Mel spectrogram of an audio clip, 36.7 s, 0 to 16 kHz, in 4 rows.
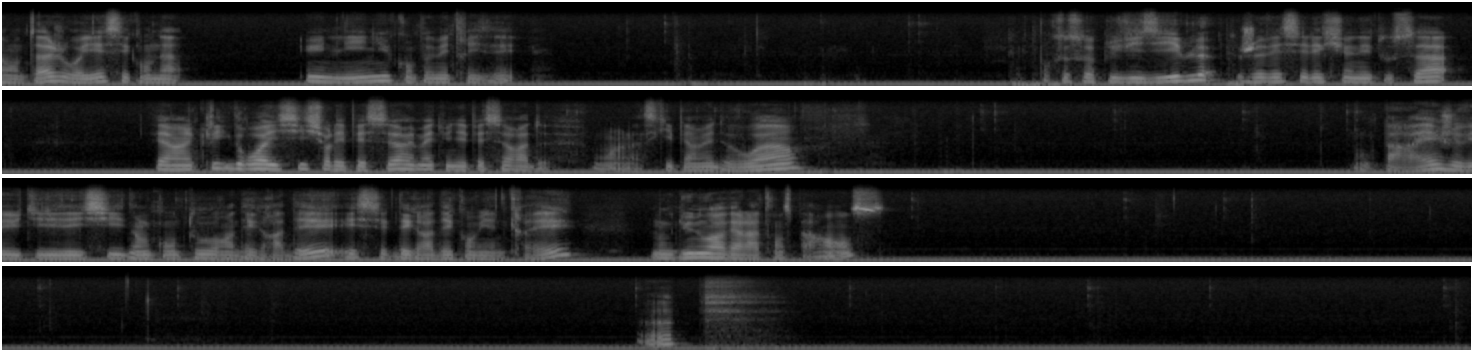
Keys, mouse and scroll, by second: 1.0-4.7 drag, 5.1 F1, 5.8 click, 6.4 KP_Subtract, 7.4 click, 8.1 ctrl+a, 11.2 right click, 12.3-13.4 drag, 13.3 middle click, 13.4-15.0 middle drag, 15.2 F2, 15.4 click, 16.2 click, 17.7 click, 18.8 click, 19.6 click, 20.4 click, 21.3 click, 23.0 middle click, 24.2-26.0 drag, 26.1-28.4 drag, 28.8-32.1 drag, 33.0-35.0 drag, 35.2-36.7 drag.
